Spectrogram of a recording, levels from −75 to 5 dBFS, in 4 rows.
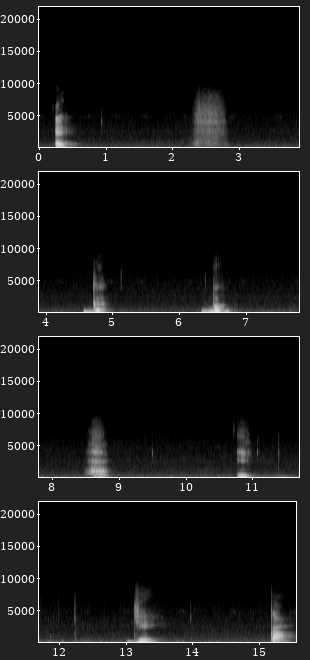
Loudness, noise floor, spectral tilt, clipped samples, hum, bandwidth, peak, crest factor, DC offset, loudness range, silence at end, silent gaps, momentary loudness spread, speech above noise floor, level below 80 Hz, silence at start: -19 LUFS; -54 dBFS; -7 dB/octave; under 0.1%; none; 8.8 kHz; 0 dBFS; 24 dB; under 0.1%; 15 LU; 0.1 s; none; 21 LU; 39 dB; -42 dBFS; 0.25 s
